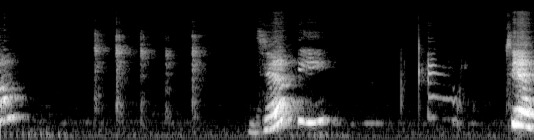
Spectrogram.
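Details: Female pet cat indoors lets out a rising-then-falling meow in the middle, then a brief sharp meow at the end. A woman talks to her in short bursts before and between the calls.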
